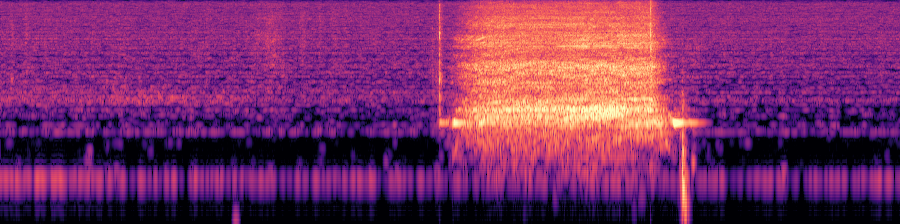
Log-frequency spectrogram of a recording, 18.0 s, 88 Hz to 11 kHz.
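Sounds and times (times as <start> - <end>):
hair dryer switch click: 8.7 - 9.5, 12.5 - 14.0
hair dryer blowing: 8.8 - 14.1.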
